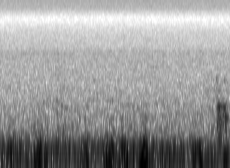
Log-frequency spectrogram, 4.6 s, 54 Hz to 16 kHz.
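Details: New Panasonic NR-BB53 (NR-BB53PV3WA) refrigerator. Low, irregular, frog-like croaking clicks come and go over a quiet hum; the cause of the intermittent internal noise is not identified.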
